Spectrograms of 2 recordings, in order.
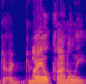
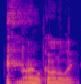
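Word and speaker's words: Niall Connolly: say his name one more time I couldn't n Connelly n i a l l c o n n o l l y n Connelly all right we'll have to check check him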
